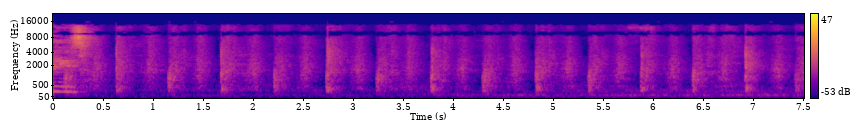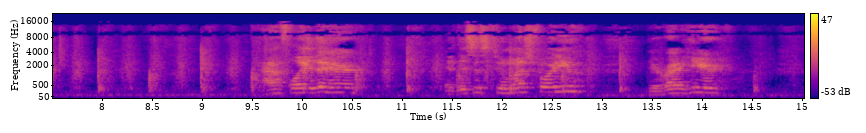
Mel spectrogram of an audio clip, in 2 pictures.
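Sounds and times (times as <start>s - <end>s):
sneakers thudding on rubber mat: 0.0s - 14.8s.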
